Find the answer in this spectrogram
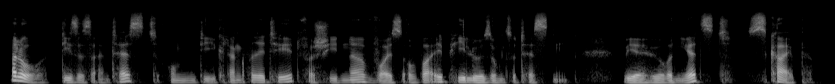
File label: Skype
